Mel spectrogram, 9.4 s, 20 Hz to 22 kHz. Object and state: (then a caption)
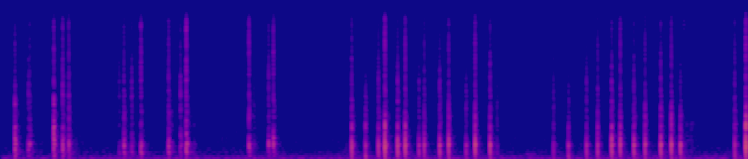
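Hollow plastic case tapped. Fingertips and nails tap the lid and label area of a closed, large, hollow turquoise hard plastic glockenspiel carrying case resting on carpet. About 39 short, dry, hollow taps come in irregular bursts, each with a mid-pitched knock near 330 Hz and a bright click that dies away almost instantly. The tapping stays quiet throughout, over a low, steady background hum.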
